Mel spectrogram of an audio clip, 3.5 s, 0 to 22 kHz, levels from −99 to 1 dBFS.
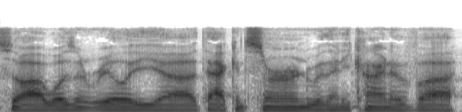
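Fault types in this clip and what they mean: No technical faults can be heard in this speech recording. There is nothing here to list.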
